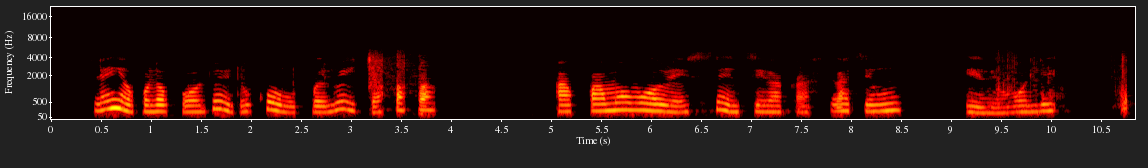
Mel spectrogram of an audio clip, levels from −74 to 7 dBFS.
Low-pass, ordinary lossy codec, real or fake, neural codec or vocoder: 5.4 kHz; none; real; none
